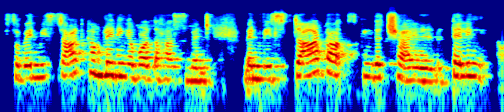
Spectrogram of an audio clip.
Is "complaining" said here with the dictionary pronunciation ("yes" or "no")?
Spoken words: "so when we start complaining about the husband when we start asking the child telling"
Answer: yes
